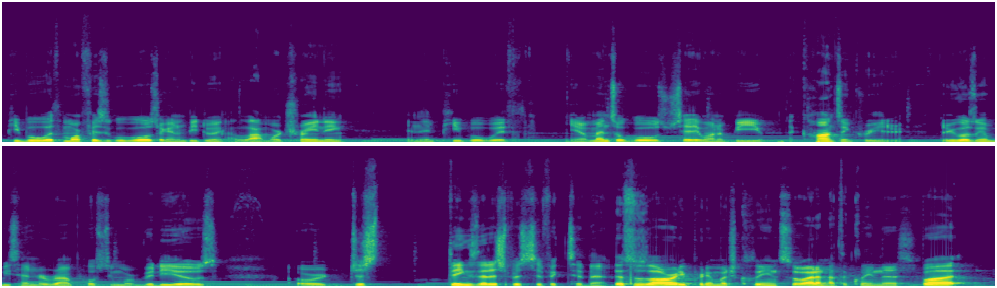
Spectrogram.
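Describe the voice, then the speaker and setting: A young man narrates his vlog casually, laid-back and chatty and quick to use slang. His voice sits low, and his words come fast. Soft music plays faintly underneath. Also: fairly even intonation. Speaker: vlogger.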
